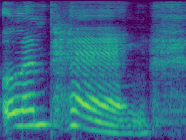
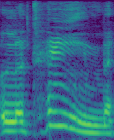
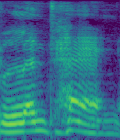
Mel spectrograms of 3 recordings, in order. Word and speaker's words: Lintang: I've been saying Latine, so I've been missing out that Lan, and I've been saying the last bit wrong, so it's Lintang.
